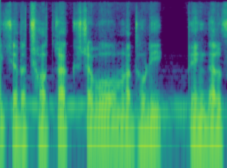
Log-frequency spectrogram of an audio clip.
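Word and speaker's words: Fengal: ছত্রাক হিসেবেও আমরা ধরি ফেঙ্গাল ফাঙ্গাল বা ফাঞ্জাল বলে অনেক কেউ উচ্চারণ করছে আসলে যেটা উচ্চারণ হবে এফ ই এন জি এ এল ফেঙ্গাল বা ফাঙ্গাল এই দুটো উচ্চারণ আমরা দেখতে পাচ্ছি এই ঘূর্ণিঝড়ের নাম দিবে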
